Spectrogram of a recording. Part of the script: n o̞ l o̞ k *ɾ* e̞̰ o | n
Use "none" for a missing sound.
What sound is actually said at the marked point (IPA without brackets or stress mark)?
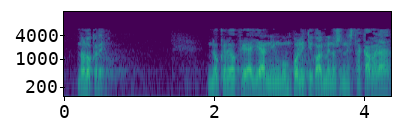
ɾ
